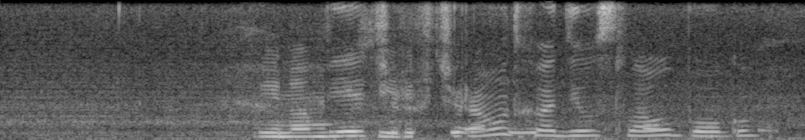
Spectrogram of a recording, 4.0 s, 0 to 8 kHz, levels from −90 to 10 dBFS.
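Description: Speech clip with two problems. From 0.0 to 2.06 s there's echo leak, a faint copy of the voice trailing about 0.41 s behind and roughly 20 dB down, likely from a far-end loudspeaker the echo canceller didn't fully clean up. Speech suppressed in double talk shows up as a brief dip of about 10 dB at 1.64 to 1.76 s, then a near-total dropout of around 40 dB from 2.07 to 4.02 s, likely the canceller muting the talker while the other side was also speaking.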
